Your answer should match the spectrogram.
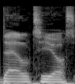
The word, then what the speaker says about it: Deltios: People pointed out that his name is not actually spelled Deltios, because it has an extra S in. But Deltios has been going through these troubles all his life. People making fun because he doesn't know how to pronounce his own name, but that is how he pronounces his name. It's a silent S.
